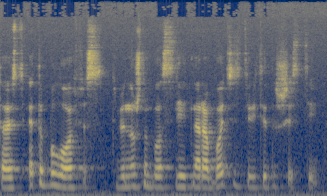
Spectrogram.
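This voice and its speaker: A woman speaks at a very fast pace. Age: 20s. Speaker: wedding planner. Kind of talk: casual interview.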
